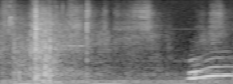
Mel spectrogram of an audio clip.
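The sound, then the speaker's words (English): A deck of oracle cards shuffled in a few quick, papery bursts, fairly soft, with a short voiced murmur from someone near the end. “So what we do when we usually do oracle cards is we shuffle and one will literally jump out at you.”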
